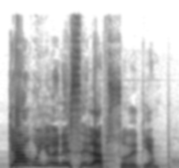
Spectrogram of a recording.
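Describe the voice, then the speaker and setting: A woman pastor preaching a lively sermon, acting out prayers and complaints with humorous asides. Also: very high voice, fairly quick.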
